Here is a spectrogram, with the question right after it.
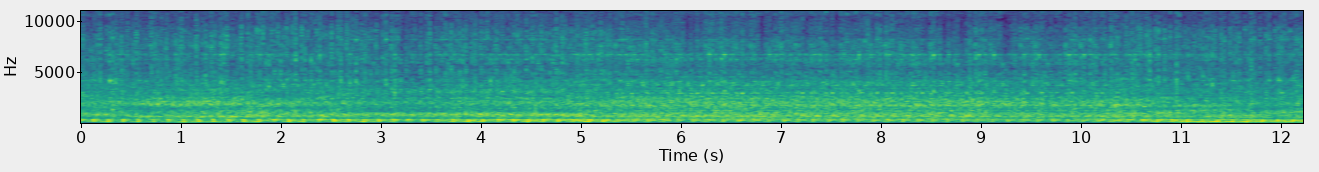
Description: Broken and worn camshaft in my friend's Volkswagen Transporter T5 2.5 AXD AXE, causes bad work on idle, not enough horse power, noisy work from head and intake manifold, and much metal dust in oil :(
